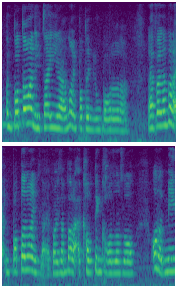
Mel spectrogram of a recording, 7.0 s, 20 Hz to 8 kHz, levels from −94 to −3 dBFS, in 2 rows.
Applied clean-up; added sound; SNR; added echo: none; none; none; none.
